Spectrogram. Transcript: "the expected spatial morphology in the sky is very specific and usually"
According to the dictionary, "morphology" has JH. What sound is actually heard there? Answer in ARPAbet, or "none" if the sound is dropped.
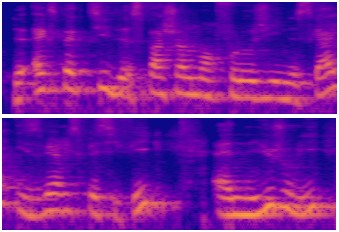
ZH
